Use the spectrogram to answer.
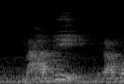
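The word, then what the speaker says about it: נביא: 전해주는 존재요 그래서 선지자는 히브리어로 나비라고 하는 단어를 씁니다 팔랑팔랑 날라다니는 그런 나비와 발음이 비해 이라고 하는이 말은 말한다고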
